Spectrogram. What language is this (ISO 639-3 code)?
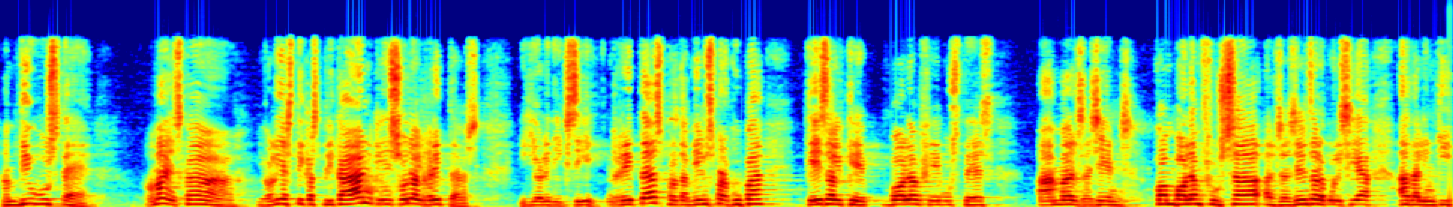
cat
